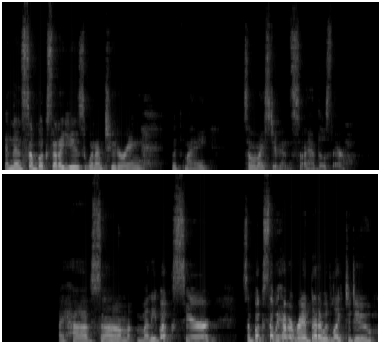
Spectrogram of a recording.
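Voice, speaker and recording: A middle-aged woman who grew up in Taiwan, a homeschooling mother casually chatting as she shows her home. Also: medium pitch. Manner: relaxed, chatty, matter-of-fact. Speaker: homeschooling mother and channel host. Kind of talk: casual home tour vlog. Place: at home, indoors.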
